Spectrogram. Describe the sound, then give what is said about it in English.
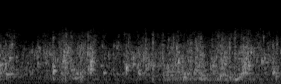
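Water splashes and sloshes continuously around a person swimming, a busy, uneven churning, with no voices over the top. “Lovely in the water, isn't it?”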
